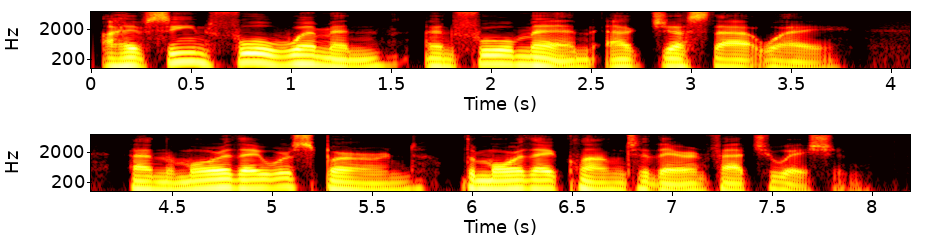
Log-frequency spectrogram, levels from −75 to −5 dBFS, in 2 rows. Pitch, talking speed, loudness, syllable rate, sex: 105 Hz, 185 wpm, -18 LUFS, 4.3 syllables/s, male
